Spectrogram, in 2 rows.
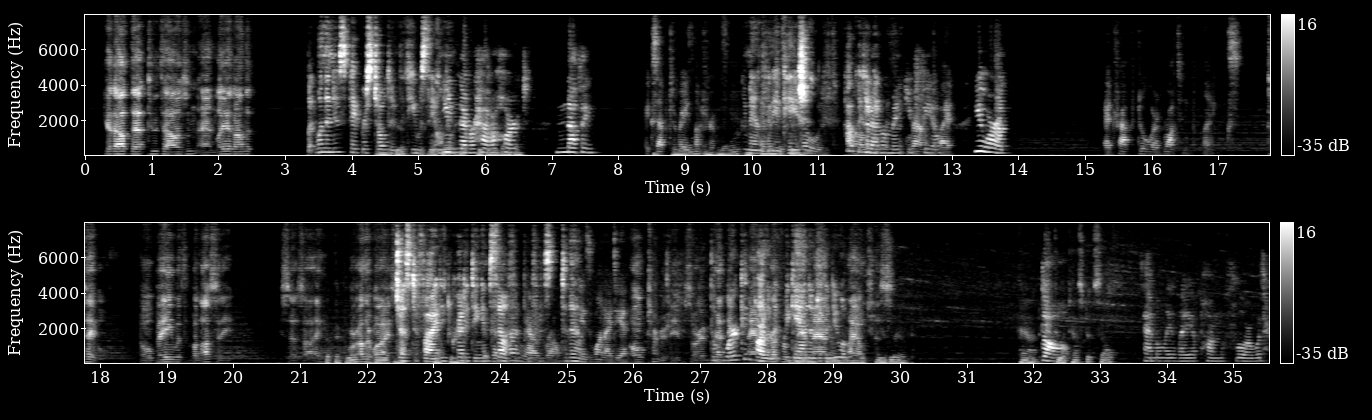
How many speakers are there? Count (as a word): five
